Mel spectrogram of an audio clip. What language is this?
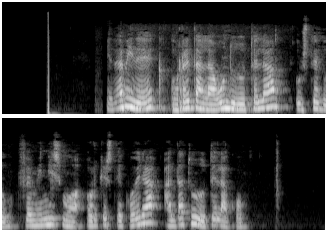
Basque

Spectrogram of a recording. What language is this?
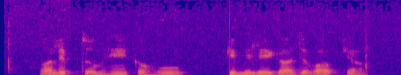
Urdu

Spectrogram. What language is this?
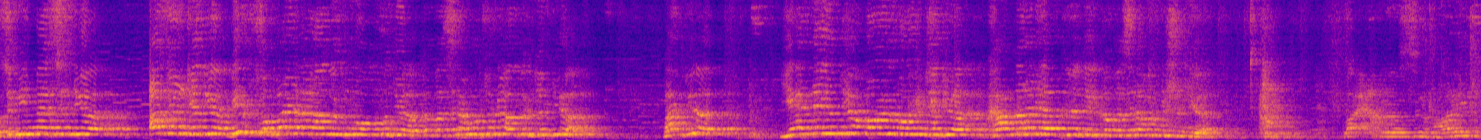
Turkish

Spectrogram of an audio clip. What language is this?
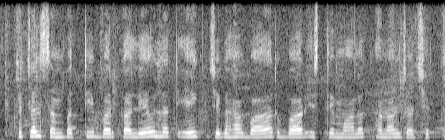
Magahi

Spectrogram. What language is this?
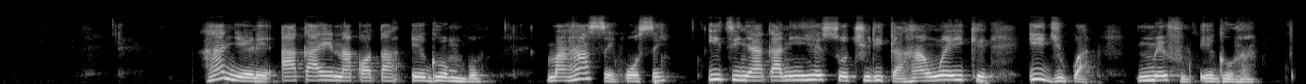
Igbo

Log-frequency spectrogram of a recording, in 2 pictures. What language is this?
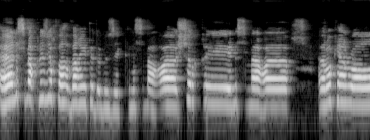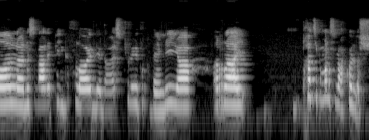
Algerian Arabic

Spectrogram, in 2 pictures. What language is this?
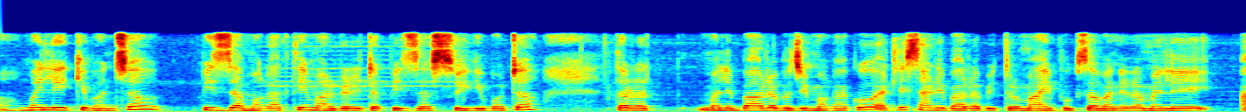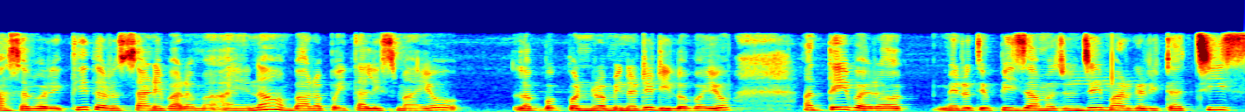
Nepali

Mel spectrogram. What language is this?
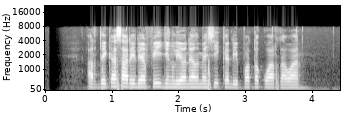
Sundanese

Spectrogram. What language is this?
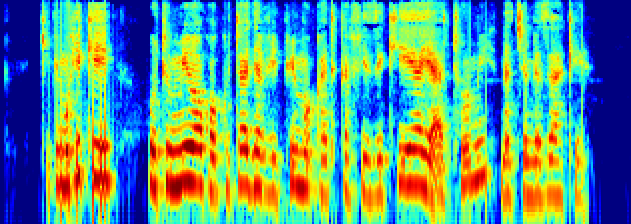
Swahili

